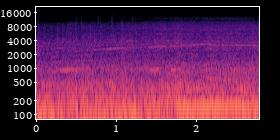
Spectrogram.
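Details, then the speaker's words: Remapped Vauxhall Astra under hard throttle in third gear, engine light previously cleared: heavy engine roar with a thin, rising turbo screech on top and white smoke now instead of black, from a failing turbocharger. "You can definitely hear the turbo screeching for dear life, and that is now white smoke, not black anymore."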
